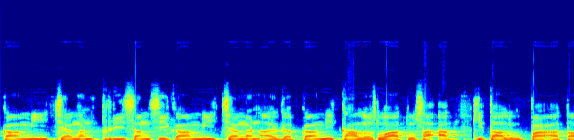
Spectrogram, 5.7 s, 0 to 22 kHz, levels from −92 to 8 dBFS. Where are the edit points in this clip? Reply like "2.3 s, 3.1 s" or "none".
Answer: 3.7 s, 4.6 s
